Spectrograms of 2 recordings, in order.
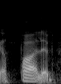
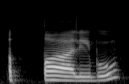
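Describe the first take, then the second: First: The word ends on a bare b sound. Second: The word ends with a short u vowel. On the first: "if there's nothing on the ba, we would just say" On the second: "the ba has dhamma, so we're going to say"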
